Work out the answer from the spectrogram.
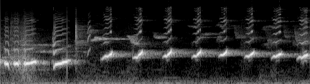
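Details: White-rumped shama in fighting song, tail-flicking to provoke a rival: after a brief warble, one clear whistled note repeats about four times a second, steady and evenly spaced.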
